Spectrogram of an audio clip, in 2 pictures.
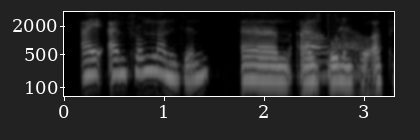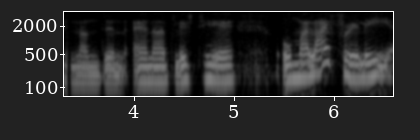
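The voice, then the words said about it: British accent. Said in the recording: “You're from the UK? ... I love your accent. I can listen to her all night.”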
